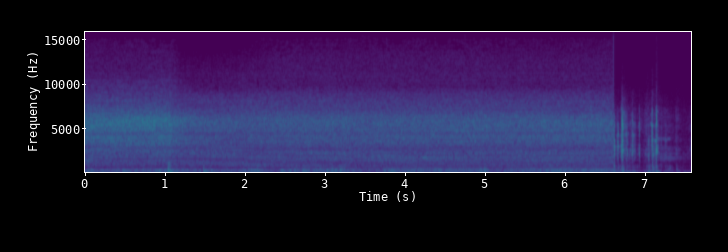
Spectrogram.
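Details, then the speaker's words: Rinnai tankless water heater after fixing the blower, which had been rumbling loudly and throwing error code 10: a steady even whoosh and low hum with no rubbing. Noise and code are gone, confirming the worn blower bearing was the problem. "ya hear how quiet that is now you could tell the difference from before it was rumbling and really loud"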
